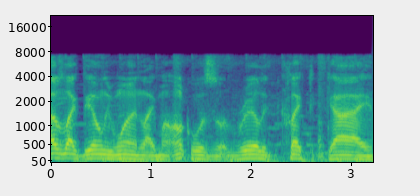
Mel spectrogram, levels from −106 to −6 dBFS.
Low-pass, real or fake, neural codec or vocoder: 7.2 kHz; real; none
